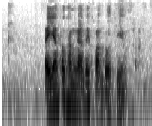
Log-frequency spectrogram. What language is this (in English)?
Thai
